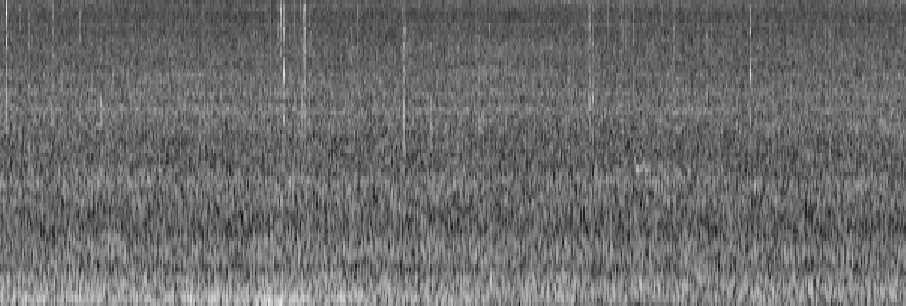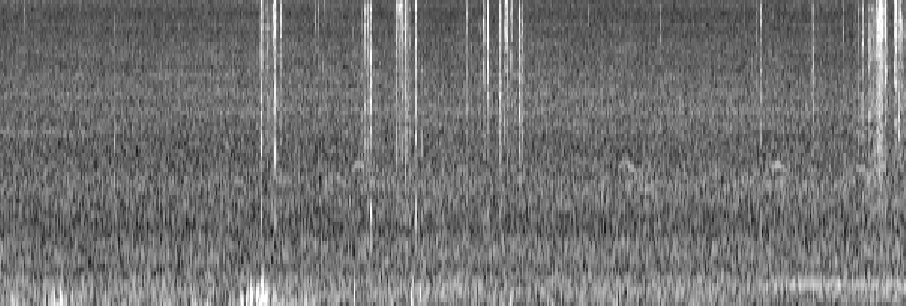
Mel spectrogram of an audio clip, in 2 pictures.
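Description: Steady low hum of outdoor background noise. A few soft knocks and sharp clicks fall in the second half, and a low tone rises slowly near the end.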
